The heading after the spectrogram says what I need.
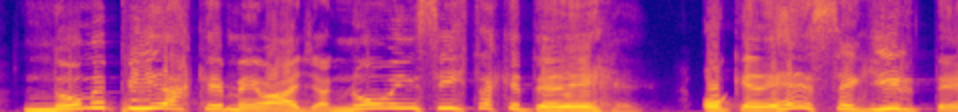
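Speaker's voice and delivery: loud, slow, proclaiming the vow; loud mock declaration. Preacher voicing his wife's vow to the congregation, loud and slow. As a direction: belt out the wife's promise.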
